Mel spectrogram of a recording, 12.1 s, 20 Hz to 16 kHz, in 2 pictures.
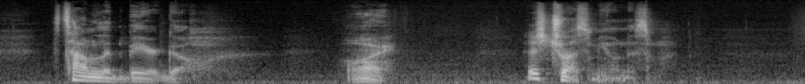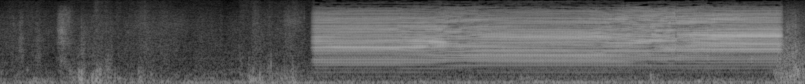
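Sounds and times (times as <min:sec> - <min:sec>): electric razor buzzing: 0:08.4 - 0:12.0.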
